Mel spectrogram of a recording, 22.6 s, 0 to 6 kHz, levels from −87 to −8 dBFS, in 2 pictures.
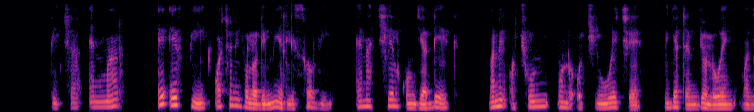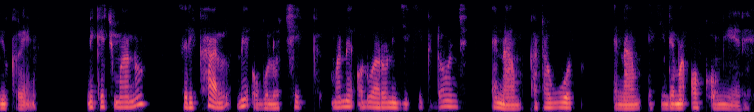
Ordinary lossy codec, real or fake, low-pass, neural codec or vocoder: none; fake; 5.4 kHz; codec, 44.1 kHz, 7.8 kbps, DAC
